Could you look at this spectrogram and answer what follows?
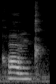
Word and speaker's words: conch: and reference things and conch is one of them with a k i mean spelled with a ch but pronounced with the k all right like my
